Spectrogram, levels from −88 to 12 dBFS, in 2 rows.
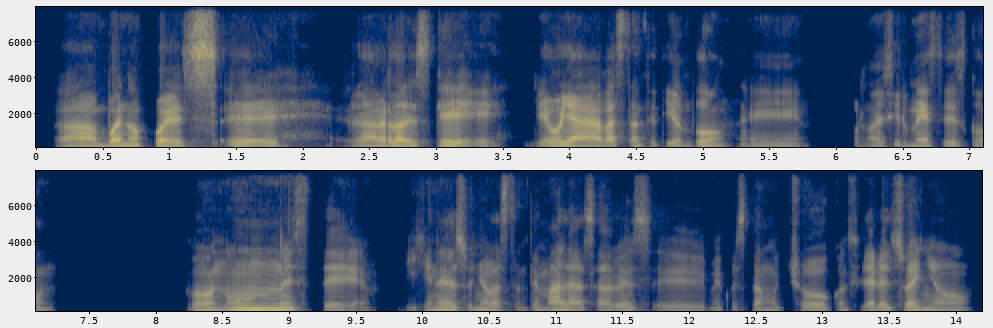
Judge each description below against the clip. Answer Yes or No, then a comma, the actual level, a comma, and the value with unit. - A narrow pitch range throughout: Yes, narrow, 2.0 semitones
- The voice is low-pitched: Yes, low, 100 Hz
